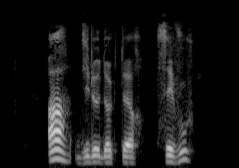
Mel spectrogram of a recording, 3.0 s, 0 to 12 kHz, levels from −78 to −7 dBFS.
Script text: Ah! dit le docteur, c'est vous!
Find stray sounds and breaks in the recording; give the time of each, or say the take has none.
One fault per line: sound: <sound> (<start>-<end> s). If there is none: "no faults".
no faults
